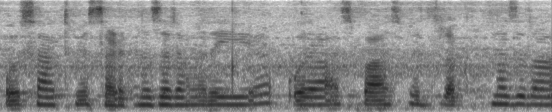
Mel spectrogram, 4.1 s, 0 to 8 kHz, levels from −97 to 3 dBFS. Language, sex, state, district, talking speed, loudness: Hindi, female, Chandigarh, Chandigarh, 215 wpm, -19 LUFS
